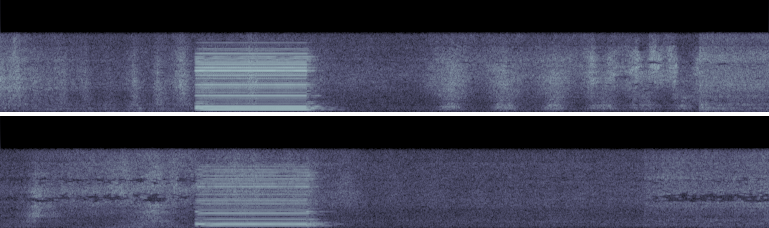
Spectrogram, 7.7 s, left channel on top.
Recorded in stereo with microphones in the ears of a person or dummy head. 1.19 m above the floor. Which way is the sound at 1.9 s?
35° left (ahead or behind).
